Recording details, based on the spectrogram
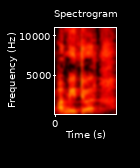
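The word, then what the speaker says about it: amateur: अमेटर American English में है और अगर हम ब्रिटिश इंग्लिश की बात करें तो ये अमेचर प्रोनाउंस होगा।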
